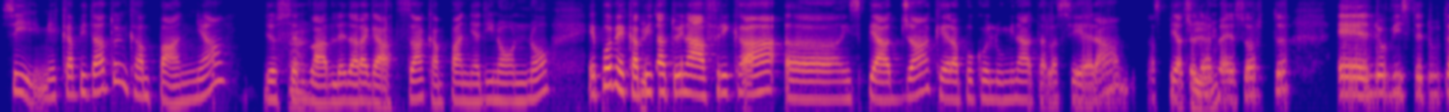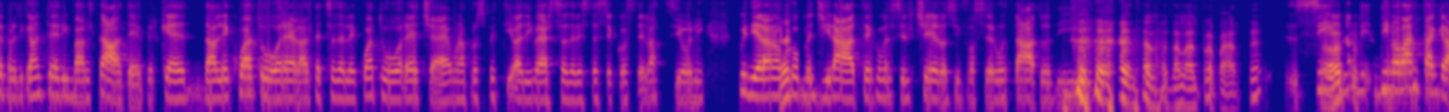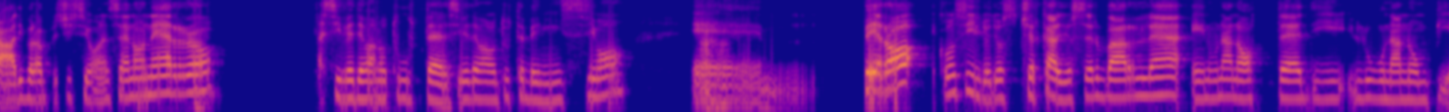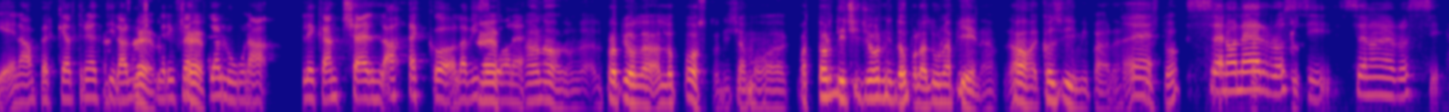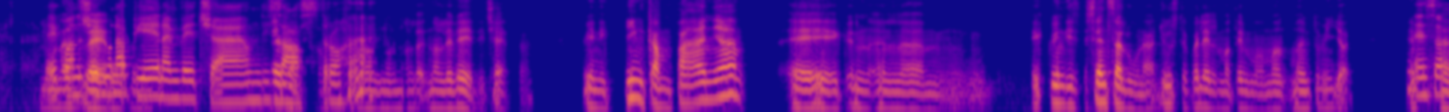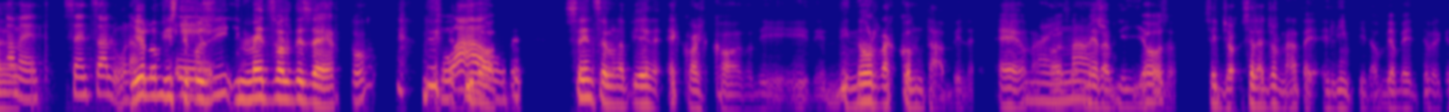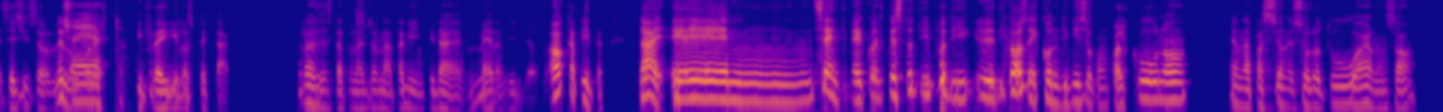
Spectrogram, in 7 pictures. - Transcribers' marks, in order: tapping; "praticamente" said as "praticaente"; chuckle; "altrimenti" said as "altrienti"; laughing while speaking: "ecco"; "proprio" said as "propio"; unintelligible speech; unintelligible speech; other background noise; chuckle; "Quindi" said as "quini"; unintelligible speech; "momento" said as "moento"; chuckle; laughing while speaking: "di"; drawn out: "di"; drawn out: "ehm"
- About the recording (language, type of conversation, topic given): Italian, podcast, Che cosa accende la tua curiosità quando studi qualcosa di nuovo?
